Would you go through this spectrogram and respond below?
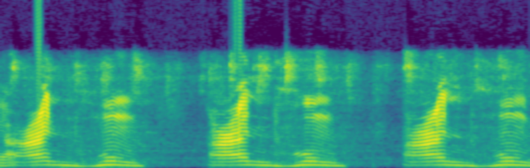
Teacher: नून को हम जाहिर करेंगे, इसकी साउंड को प्रोमिनेट करेंगे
